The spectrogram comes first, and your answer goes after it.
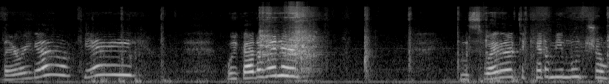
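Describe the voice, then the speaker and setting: Her voice sits a little high, with a noisy background behind it. She's a cooking show host streaming casually from her kitchen, rambling, chatty and quick to make fun of herself.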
